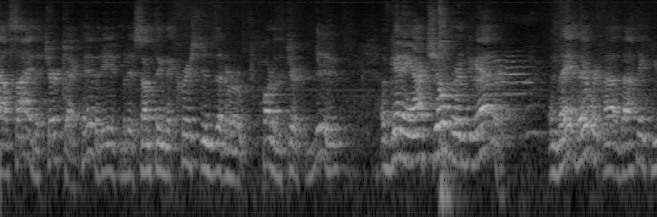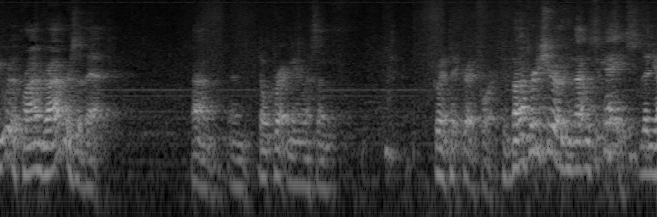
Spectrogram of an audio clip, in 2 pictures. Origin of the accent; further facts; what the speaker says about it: Lindale, United States; one that just happened to have a conversation about my hometown, which is where he lives and preaches now, at the congregation where I grew up.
